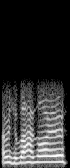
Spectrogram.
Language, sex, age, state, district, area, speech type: Assamese, female, 45-60, Assam, Sivasagar, rural, conversation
